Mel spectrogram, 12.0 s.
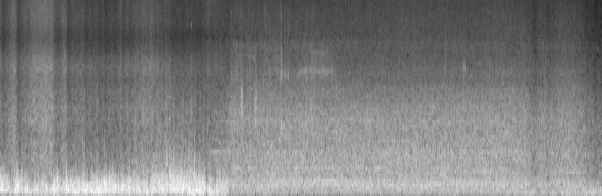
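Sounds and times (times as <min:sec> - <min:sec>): high-speed train passing: 0:02.6 - 0:12.0
faint whining tones: 0:03.1 - 0:12.0.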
